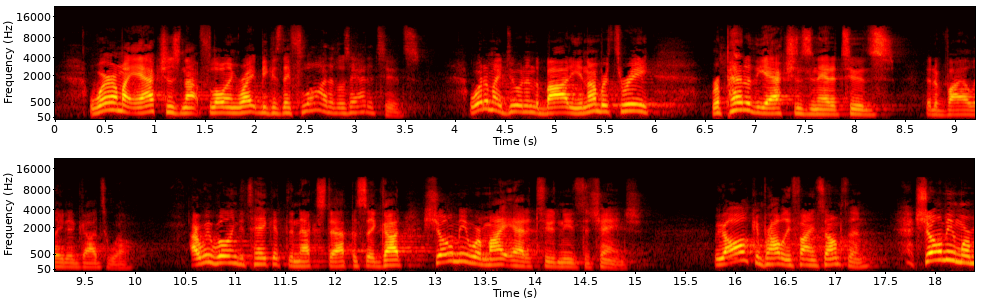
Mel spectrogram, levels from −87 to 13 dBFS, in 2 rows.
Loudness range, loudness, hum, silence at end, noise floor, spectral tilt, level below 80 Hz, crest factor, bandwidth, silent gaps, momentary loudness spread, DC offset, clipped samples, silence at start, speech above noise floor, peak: 5 LU; -25 LUFS; none; 0 s; -65 dBFS; -4.5 dB/octave; -76 dBFS; 20 dB; 12.5 kHz; none; 16 LU; under 0.1%; under 0.1%; 0.25 s; 40 dB; -4 dBFS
